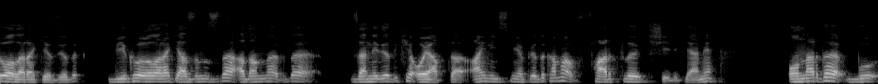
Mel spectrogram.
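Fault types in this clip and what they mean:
Listening through the speech, nothing stood out as a technical problem.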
